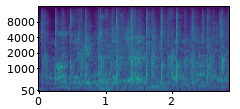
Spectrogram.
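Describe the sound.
Scattered applause from a small group, a steady patter of sharp hand claps, with voices talking and laughing over it.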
